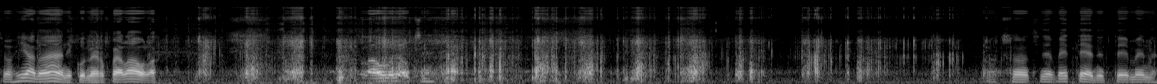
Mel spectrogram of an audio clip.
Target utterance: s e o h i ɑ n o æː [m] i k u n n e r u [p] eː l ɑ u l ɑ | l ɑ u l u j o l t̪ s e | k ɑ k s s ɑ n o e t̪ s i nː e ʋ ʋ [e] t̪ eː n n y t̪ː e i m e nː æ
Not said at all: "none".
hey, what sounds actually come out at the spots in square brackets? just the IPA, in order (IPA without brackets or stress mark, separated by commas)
n, p, e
